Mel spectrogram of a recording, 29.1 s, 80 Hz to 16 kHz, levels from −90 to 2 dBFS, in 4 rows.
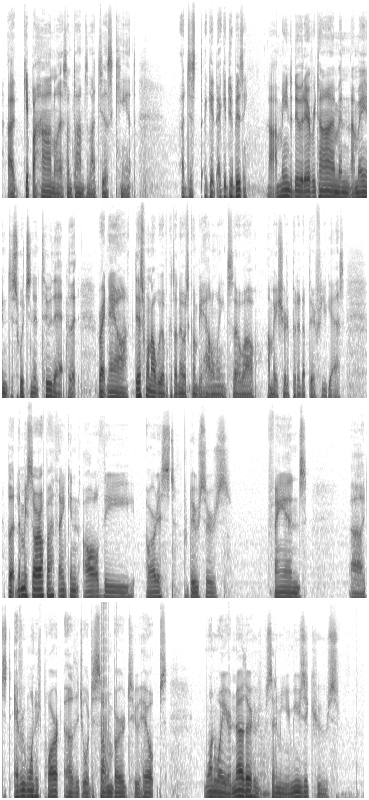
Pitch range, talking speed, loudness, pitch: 90-105 Hz, 195 wpm, -27 LUFS, 95 Hz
